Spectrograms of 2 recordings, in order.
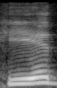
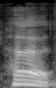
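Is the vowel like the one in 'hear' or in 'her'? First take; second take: hear; her. First: The vowel sounds like the one in hear. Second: The vowel sounds like the one in her. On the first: The speaker calls it wrong. "No decimos heard" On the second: The speaker calls it right. "el pasado del verbo to hear no se pronuncia igual que hear"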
